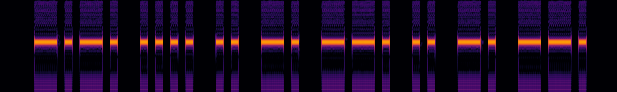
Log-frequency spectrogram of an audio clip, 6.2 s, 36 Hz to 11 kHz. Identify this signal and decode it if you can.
Morse code, heard as a keyed tone, about 16 wpm, 800 Hz. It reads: CHINGING
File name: Special INGs-mp3s / Special INGs-mp3s / Dble Ings @15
